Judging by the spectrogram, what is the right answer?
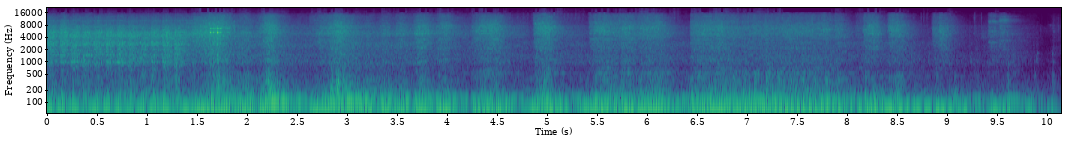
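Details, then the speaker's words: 1955 Chevy Bel Air Hardtop with ZZ4 V8, cold start: low uneven rumble surging and sagging, no smooth idle; choke seemed to slam shut, lots of fuel smell, squirters dropping fuel; rough cold running. "that doesn't sound good. Let's check this real quick. Almost sounded like the choke slammed shut."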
